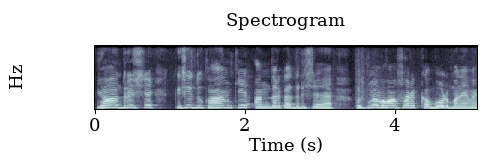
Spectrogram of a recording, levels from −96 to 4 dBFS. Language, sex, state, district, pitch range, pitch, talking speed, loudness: Hindi, male, Jharkhand, Garhwa, 205-260 Hz, 235 Hz, 190 wpm, -16 LUFS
